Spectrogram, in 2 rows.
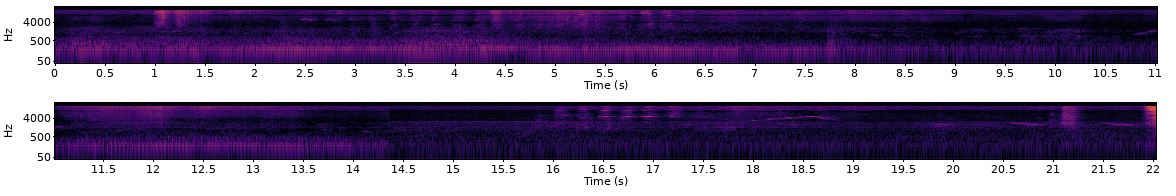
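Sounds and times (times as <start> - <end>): small birds chirping: 15.8 - 22.0.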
